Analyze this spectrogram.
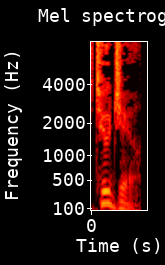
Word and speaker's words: Tujue: The first recorded use of Turk as a political name appears as a 6th century reference to the word pronounced in modern Chinese as Tuju.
